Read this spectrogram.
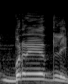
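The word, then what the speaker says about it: Bradley: Скотт Брэдли, как Брэдли Купер, только да, по-другому да, да.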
